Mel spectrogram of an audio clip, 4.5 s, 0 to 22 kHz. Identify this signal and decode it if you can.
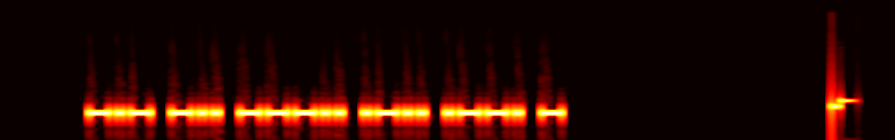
Morse code, heard as a keyed tone, about 36 wpm, 700 Hz. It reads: KD8LPT
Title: USA Call Signs - 6 Characters - 3x Character Spacing - 35wpm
